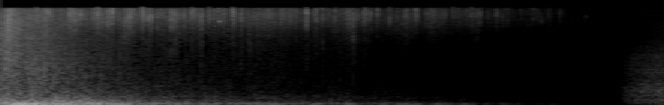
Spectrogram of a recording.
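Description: Intro sound effect for an animated logo: a deep, booming whoosh that hits at the start and fades away over about three seconds.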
